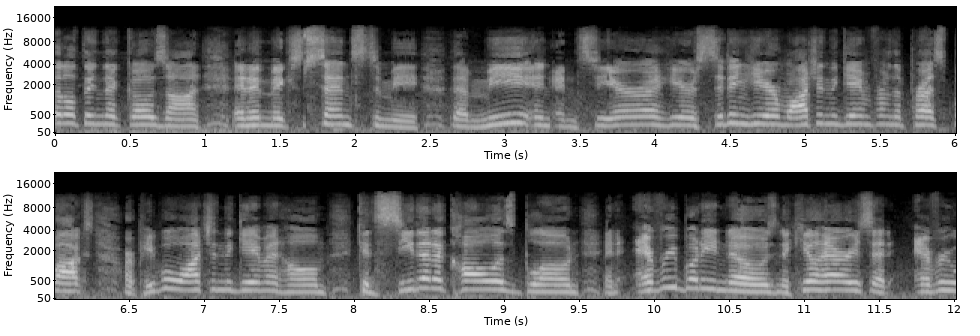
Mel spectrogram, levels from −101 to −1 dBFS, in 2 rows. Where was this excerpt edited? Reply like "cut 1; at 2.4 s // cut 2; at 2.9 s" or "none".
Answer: cut 1; at 1.6 s // cut 2; at 3.3 s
